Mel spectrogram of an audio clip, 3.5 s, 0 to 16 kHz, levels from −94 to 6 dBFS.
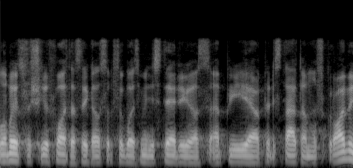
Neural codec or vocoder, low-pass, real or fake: codec, 16 kHz, 2 kbps, FreqCodec, larger model; 7.2 kHz; fake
